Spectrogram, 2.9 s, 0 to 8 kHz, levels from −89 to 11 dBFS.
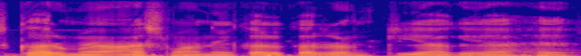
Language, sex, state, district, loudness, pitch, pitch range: Hindi, male, Jharkhand, Deoghar, -22 LUFS, 95 Hz, 95-100 Hz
